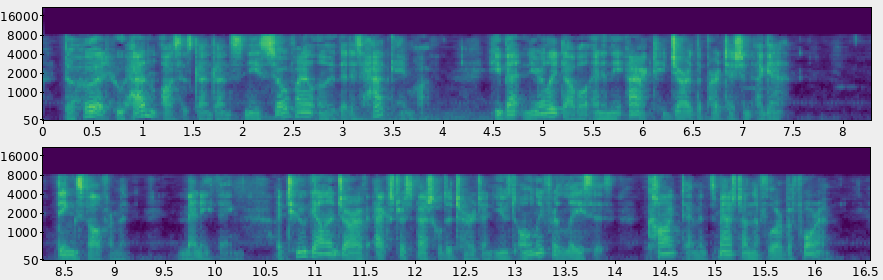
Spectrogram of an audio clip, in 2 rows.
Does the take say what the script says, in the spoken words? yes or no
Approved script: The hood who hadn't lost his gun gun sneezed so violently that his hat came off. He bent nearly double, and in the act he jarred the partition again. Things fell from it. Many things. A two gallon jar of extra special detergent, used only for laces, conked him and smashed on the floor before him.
yes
